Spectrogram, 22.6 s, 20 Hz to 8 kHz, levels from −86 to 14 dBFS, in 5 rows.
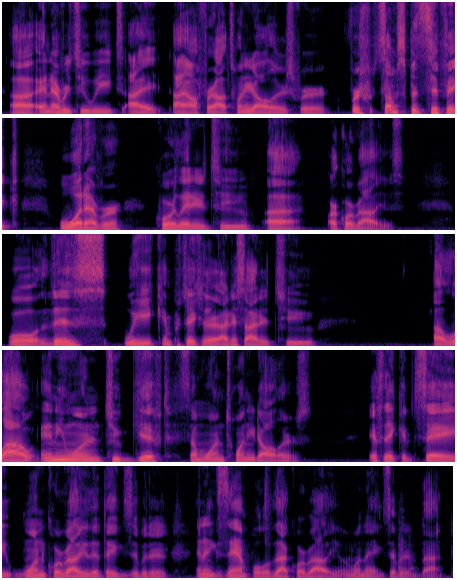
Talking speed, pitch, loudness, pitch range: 155 wpm, 100 Hz, -29 LUFS, 90-115 Hz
